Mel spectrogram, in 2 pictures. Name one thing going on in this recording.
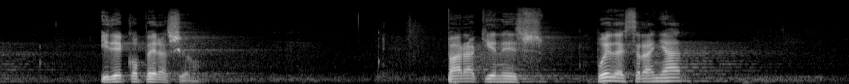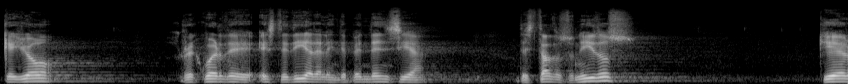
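An elderly man speaks slowly and deliberately into a microphone, with long pauses.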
